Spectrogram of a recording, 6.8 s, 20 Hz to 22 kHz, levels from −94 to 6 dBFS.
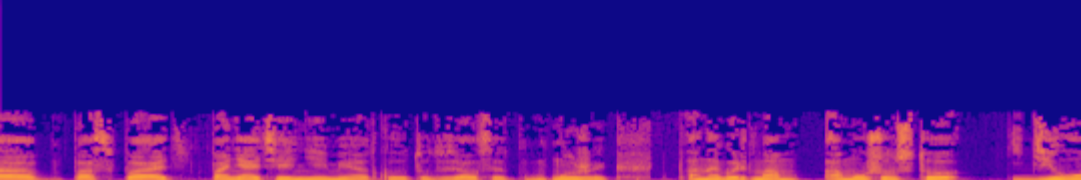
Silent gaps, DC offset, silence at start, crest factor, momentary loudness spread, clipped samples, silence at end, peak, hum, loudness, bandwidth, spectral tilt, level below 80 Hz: none; under 0.1%; 0 s; 14 dB; 8 LU; under 0.1%; 0 s; -6 dBFS; none; -21 LUFS; 8.8 kHz; -6 dB/octave; -50 dBFS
